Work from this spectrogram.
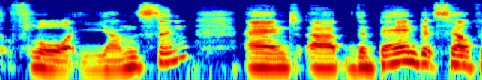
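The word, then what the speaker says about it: Floor Jansen: serame starts with j she was born in Holland so the J is pronounced as a y so it's Flor Jansen and uh the band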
